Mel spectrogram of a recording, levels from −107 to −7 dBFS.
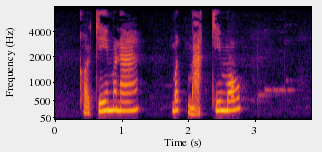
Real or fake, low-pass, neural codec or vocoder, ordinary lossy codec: real; 7.2 kHz; none; Opus, 64 kbps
